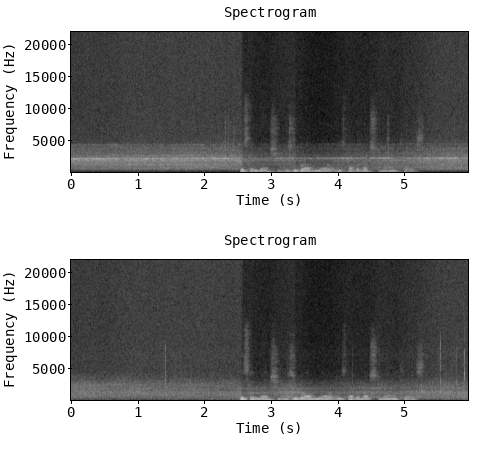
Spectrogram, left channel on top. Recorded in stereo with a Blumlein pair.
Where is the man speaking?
15° right, 3 m.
